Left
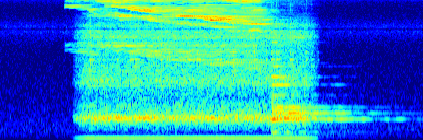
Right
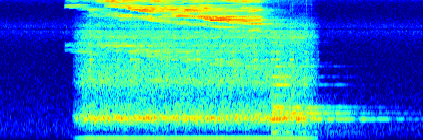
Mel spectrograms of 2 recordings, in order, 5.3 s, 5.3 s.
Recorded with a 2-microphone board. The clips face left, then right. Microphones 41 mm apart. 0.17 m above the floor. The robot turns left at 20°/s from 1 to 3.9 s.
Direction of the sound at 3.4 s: 25° left (ahead or behind).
